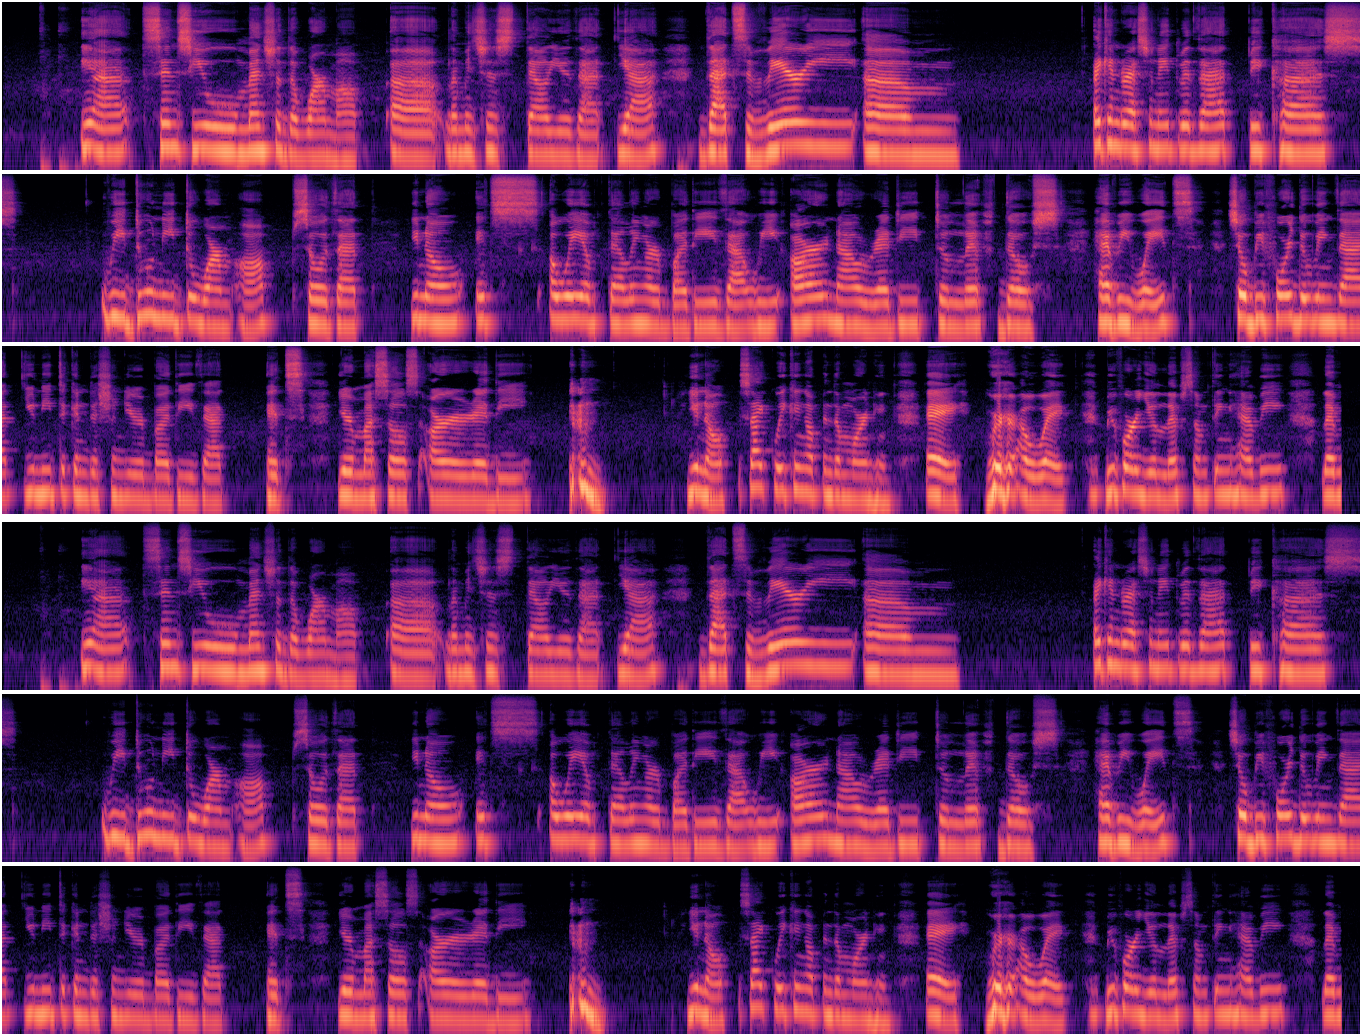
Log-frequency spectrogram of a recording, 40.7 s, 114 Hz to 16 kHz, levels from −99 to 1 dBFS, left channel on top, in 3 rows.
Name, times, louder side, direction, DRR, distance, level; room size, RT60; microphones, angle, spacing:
voice 1, 0.8-3.6 3.9-9.6 10.9-13.7 14.6-17.2 17.7-24.2 24.5-25.5 25.9-29.4 29.8-32.5 32.8-33.2 34.0-40.6, left 4 dB, 45° left, 0.9 m, -27 dB
head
